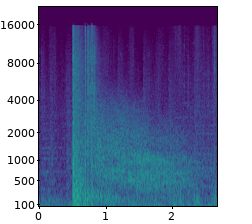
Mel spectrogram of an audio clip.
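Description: A sharp burst of gunfire in the video game DayZ erupts after a brief quiet, a few rapid shots blending into a sustained loud crackle and rumble of game combat noise.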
